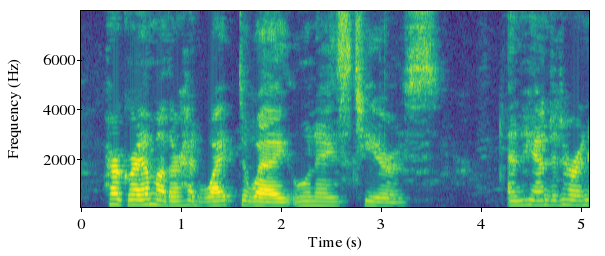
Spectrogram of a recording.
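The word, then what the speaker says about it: Unhei: "It's spelled U-N-H-E-I. It's pronounced Une." "Oh, " the boy said.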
